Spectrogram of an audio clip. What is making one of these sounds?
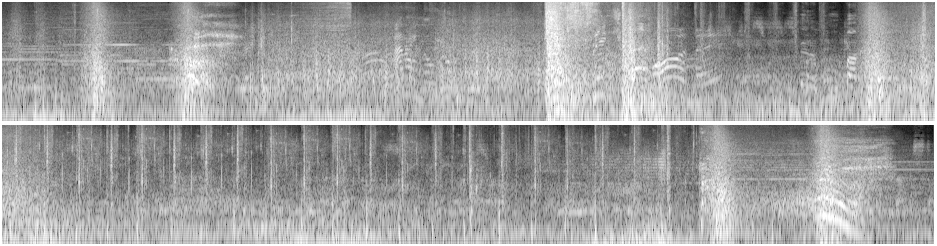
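A game character lands with heavy thuds and whooshes.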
